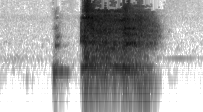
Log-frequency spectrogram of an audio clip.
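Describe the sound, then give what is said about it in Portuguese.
A single loud, harsh cough bursts out, preceded by a brief voiced catch of breath, then silence. No one speaks. “Aí, não para de tossir, cara.”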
